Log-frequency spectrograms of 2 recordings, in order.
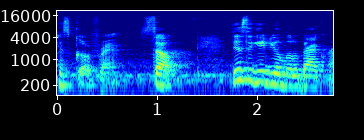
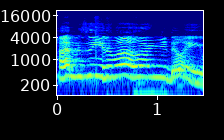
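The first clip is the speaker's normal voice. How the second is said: much higher, bright put-on politeness; fake friendly greeting; 9 semitones higher than usual. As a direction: greet him sweetly while faking it. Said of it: "he know that fake".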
